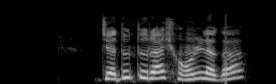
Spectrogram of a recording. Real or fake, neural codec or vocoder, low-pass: fake; vocoder, 44.1 kHz, 128 mel bands every 256 samples, BigVGAN v2; 10.8 kHz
